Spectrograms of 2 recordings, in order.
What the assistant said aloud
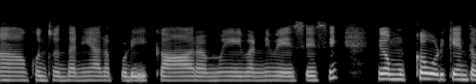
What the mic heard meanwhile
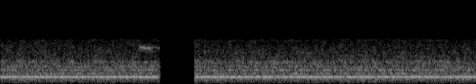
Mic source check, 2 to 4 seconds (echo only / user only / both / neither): neither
